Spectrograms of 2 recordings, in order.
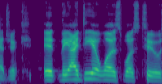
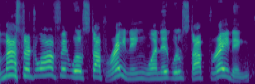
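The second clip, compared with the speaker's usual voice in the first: higher-pitched imitation of an exasperated wizard; Gandalf; 6 semitones higher than usual. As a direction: intone it like a wizard rebuking someone. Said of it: "And he's like".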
